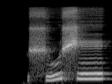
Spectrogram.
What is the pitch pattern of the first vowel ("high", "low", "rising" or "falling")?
rising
